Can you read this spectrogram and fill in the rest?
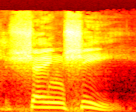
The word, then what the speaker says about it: Shang-Chi: They're saying it's pronounced Shang-Chi.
